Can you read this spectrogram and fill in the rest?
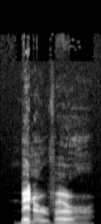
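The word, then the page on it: Great Binner: Cornish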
